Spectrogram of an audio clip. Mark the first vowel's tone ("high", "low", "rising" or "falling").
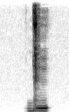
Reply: high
